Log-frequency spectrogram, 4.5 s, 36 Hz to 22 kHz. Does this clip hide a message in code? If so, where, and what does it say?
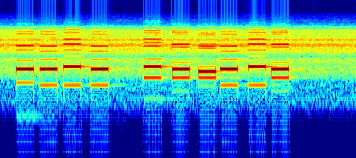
Yes: DTMF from 0.2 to 3.6 s, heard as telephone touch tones, dialled by hand, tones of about 220 ms. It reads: 5232 #0*230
